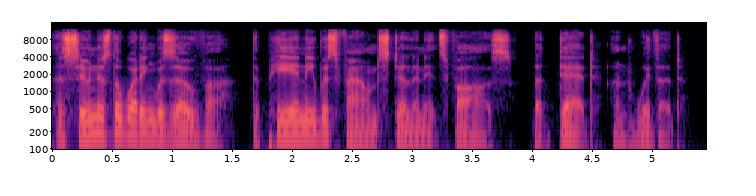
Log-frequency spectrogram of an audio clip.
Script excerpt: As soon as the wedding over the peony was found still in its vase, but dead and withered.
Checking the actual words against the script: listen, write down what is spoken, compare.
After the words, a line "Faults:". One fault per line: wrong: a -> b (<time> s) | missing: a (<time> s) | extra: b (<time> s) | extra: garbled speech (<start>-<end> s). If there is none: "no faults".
As soon as the wedding was over the peony was found still in its vase, but dead and withered.
Faults:
extra: was (0.9 s)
